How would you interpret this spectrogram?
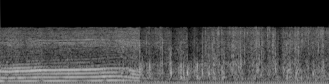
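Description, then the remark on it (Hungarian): A chainsaw used by the Szolnok fire brigade after a storm runs at a steady high whine, then bites into a fallen tree, its tone dropping into a rough, uneven grinding as it cuts through the timber. Loud and continuous throughout, with no voices. “Fakivágás és facsankolásos munkálatokat végeztünk.”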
